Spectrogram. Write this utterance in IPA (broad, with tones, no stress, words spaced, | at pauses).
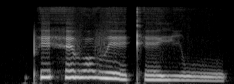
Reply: pʰe˦hɛ˦vɔ˦ veː˦˨kʰeː˨ji˨wuː˨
